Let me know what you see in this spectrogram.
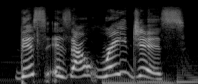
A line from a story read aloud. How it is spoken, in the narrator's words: I yelled out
